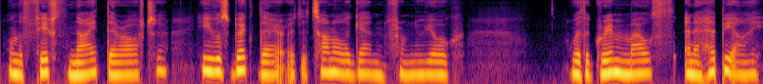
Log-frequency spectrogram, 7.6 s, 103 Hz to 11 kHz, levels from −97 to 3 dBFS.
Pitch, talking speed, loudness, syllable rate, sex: 185 Hz, 180 wpm, -16 LUFS, 4.9 syllables/s, female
